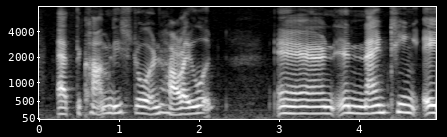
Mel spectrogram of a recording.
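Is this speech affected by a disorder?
Yes: cerebral palsy.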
